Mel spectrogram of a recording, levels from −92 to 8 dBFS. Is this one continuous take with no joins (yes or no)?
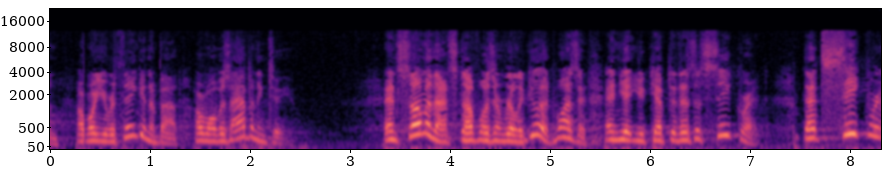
no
